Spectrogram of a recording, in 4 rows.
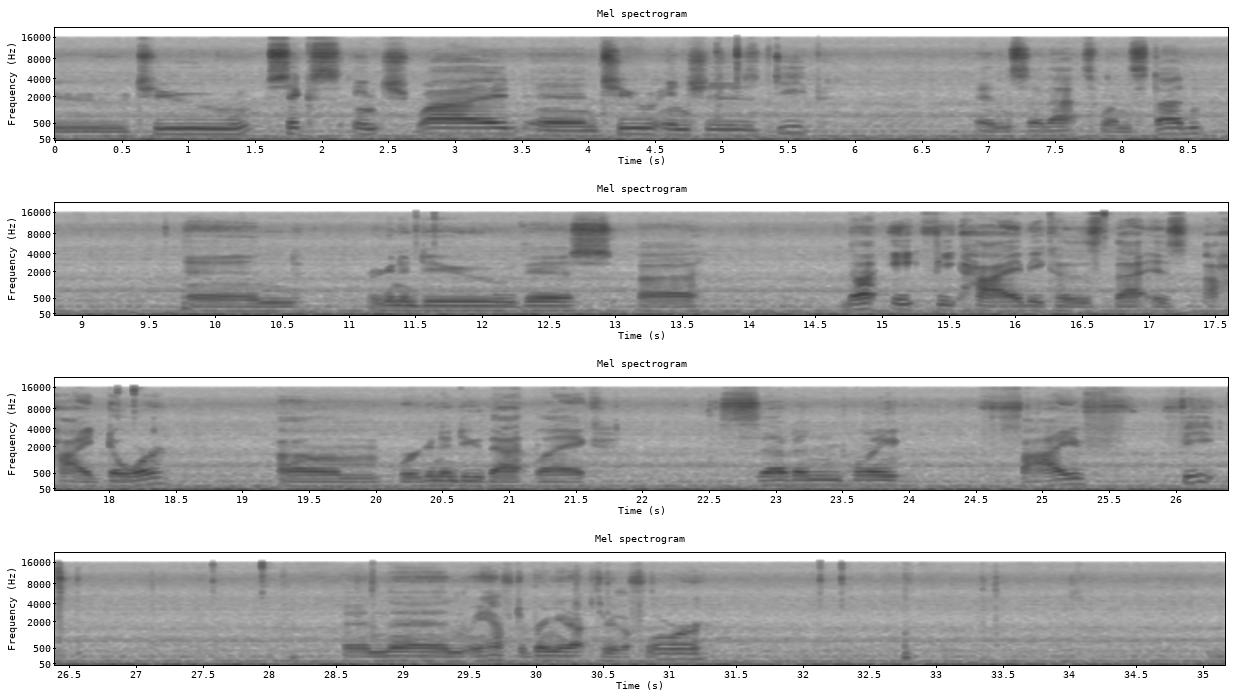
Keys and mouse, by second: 28.6 KP_1, 30.3 g, 33.4 KP_7.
